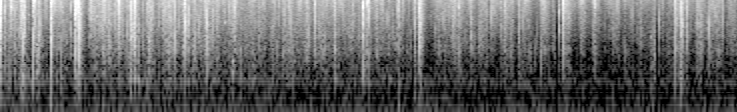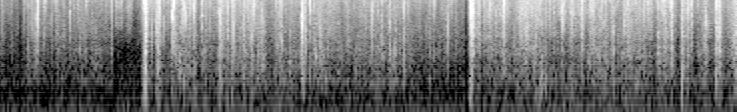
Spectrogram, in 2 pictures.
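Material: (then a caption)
Chalk. Fingers crumble solid flakes and chunks of white and purple gym chalk blocks (magnesium carbonate) piled in a bowl. The result is a dense, steady run of gritty crunching and crackling, broken by sharp, bright snaps, over a constant low hum.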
